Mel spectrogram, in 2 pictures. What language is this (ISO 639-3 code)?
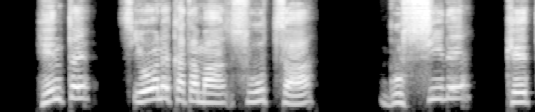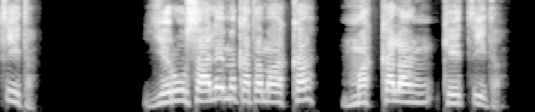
dwr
